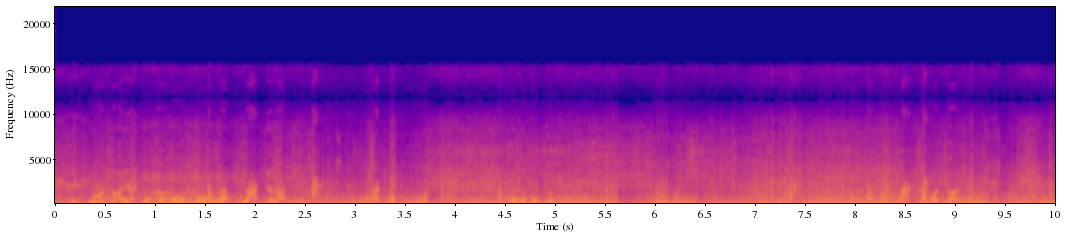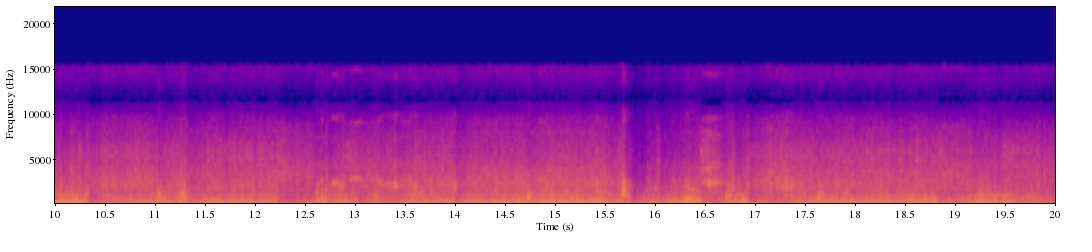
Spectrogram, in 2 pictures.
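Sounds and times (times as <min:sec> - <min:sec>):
packing machine humming and clattering: 0:00.0 - 0:20.0.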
